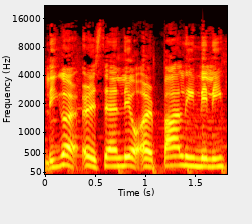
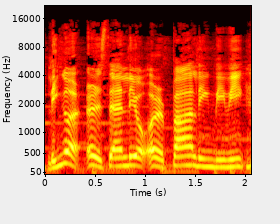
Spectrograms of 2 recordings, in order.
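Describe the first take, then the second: The two takes are said the same way.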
